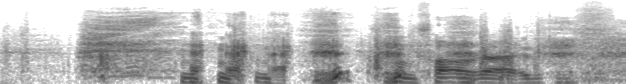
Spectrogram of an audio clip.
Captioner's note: both laugh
